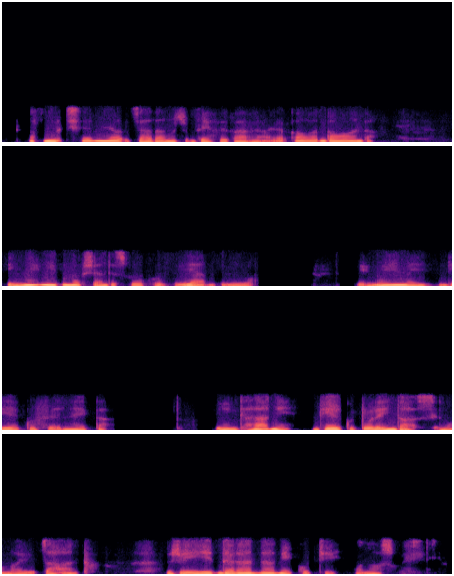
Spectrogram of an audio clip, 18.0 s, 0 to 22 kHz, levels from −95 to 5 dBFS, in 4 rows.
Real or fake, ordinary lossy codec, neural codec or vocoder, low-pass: fake; Opus, 16 kbps; codec, 16 kHz, 0.5 kbps, FunCodec, trained on Chinese and English, 25 frames a second; 5.4 kHz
